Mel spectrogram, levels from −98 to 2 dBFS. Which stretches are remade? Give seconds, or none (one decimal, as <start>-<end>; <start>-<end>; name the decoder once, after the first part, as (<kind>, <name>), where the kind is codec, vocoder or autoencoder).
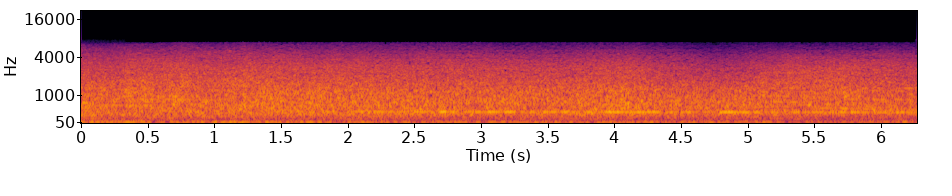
0.0-1.2 (codec, SNAC); 5.0-6.3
